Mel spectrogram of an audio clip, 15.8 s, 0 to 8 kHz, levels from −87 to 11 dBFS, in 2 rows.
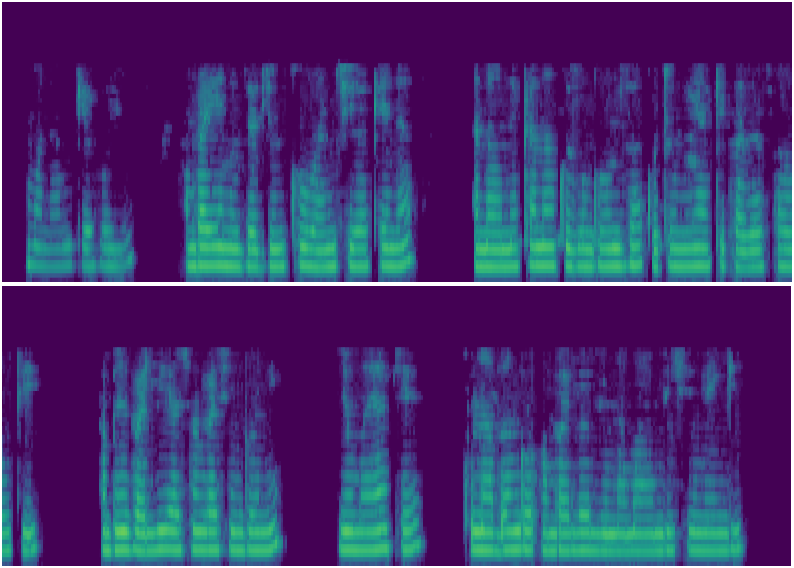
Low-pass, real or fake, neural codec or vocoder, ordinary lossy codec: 7.2 kHz; real; none; AAC, 16 kbps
